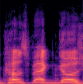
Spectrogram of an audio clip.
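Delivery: normal talking voice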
